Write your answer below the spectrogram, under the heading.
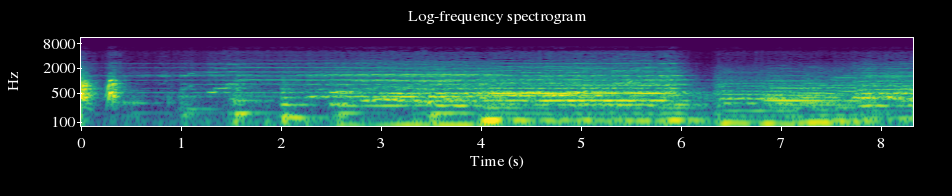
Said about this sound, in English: He sat on a boulder and scuffed his foot in the dirt as he stroked Duke's smooth coat. Suddenly, the dog growled and barked as two horsemen approached.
